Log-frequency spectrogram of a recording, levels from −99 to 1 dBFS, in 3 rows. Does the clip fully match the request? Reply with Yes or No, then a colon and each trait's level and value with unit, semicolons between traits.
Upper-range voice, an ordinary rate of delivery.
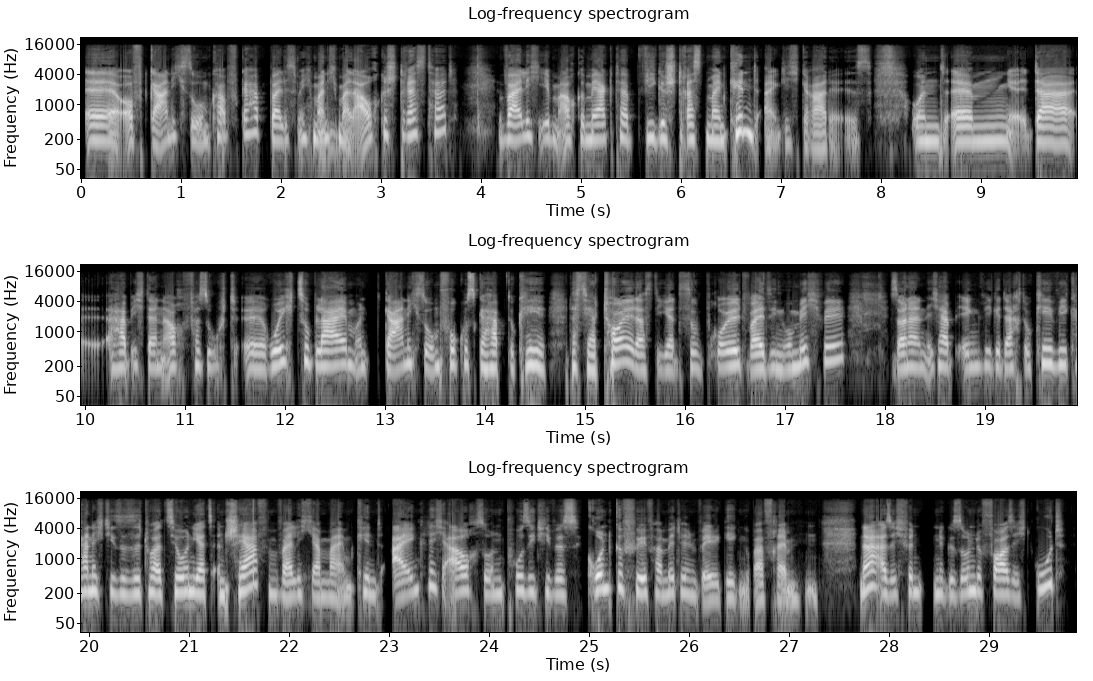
No: high, 200 Hz; fast, 195 wpm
